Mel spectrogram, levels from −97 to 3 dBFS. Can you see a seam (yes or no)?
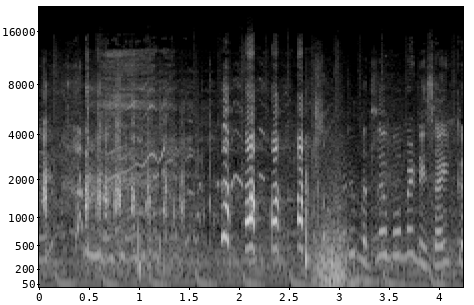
yes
